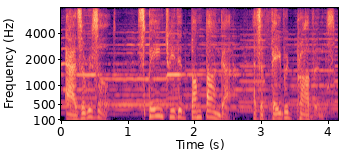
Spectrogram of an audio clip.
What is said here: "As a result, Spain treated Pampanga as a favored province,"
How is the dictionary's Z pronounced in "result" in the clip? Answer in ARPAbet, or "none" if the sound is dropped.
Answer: Z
